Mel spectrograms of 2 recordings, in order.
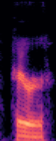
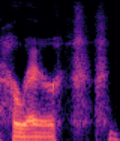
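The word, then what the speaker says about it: Jack Herer: is some Jack Jack her. Sorry, I always mispronounce it. They say her like terror, but it's a lot of people call it herrer incorrectly and I always get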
